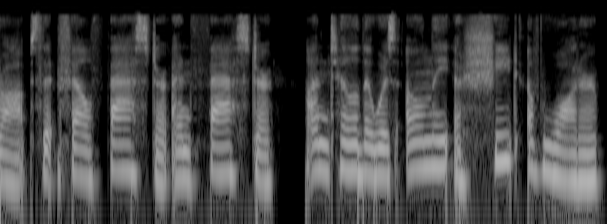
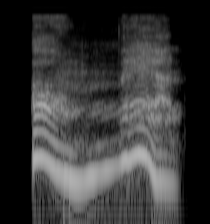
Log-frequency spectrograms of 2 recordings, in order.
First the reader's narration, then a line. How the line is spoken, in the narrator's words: Molly gasped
